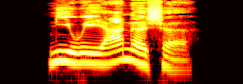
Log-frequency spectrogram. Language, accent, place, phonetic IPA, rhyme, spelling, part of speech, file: German, Germany, Berlin, [niːˌuːeːˈaːnɪʃə], -aːnɪʃə, niueanische, adjective, De-niueanische.ogg
- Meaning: inflection of niueanisch: 1. strong/mixed nominative/accusative feminine singular 2. strong nominative/accusative plural 3. weak nominative all-gender singular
